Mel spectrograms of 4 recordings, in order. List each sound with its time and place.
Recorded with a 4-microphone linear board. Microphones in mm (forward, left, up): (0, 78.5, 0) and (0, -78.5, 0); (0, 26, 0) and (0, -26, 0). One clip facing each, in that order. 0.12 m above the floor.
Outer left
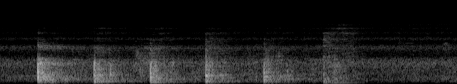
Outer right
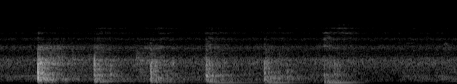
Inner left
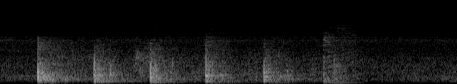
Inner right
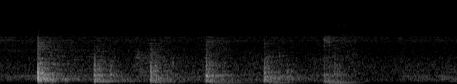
0.4 s footsteps: 10° left (ahead or behind), 0.5 m; by 3.6 s 75° left (ahead or behind), 3 m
